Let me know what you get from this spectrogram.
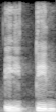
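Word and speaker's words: A'TIN: Kasi, ang tawag ko sa kanyo yung ATIN. Mali ko ba naman, girl? Hindi ko naman alam na 18 pala ang pronunciation nun.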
